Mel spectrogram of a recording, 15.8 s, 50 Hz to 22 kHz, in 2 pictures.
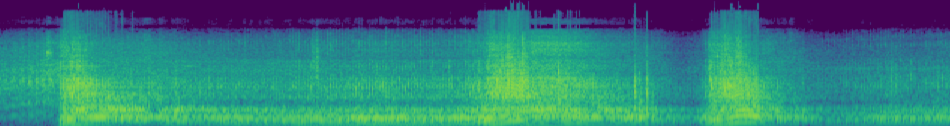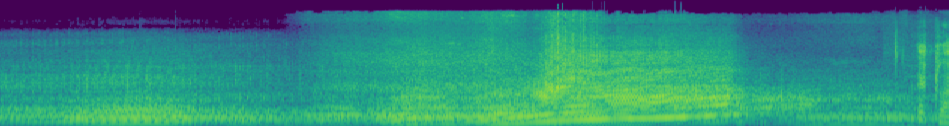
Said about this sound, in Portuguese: Eu V12 Aston Martin. O V12, nesse caso, é um V12 Vantage.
